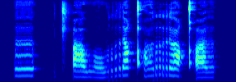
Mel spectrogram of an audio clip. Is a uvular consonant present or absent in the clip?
present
